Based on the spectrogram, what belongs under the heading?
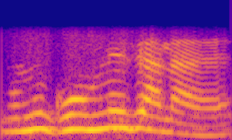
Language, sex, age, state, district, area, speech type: Hindi, female, 45-60, Uttar Pradesh, Mau, urban, conversation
